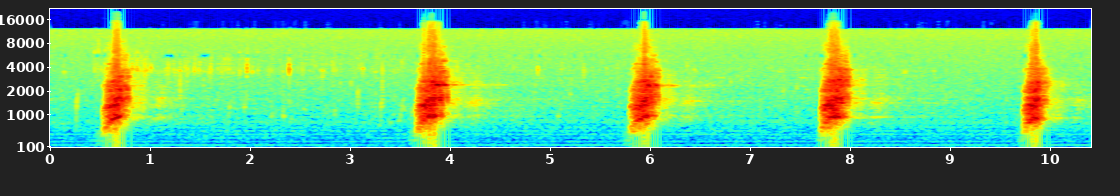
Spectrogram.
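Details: Loud baboon calls ring out at a drinking place shared by a skittish cheetah and an elephant. There are five sharp, barking calls, roughly one every two seconds, with faint background noise between them.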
